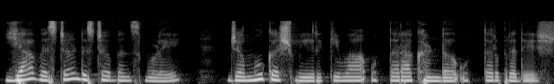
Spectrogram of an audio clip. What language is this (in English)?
Marathi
